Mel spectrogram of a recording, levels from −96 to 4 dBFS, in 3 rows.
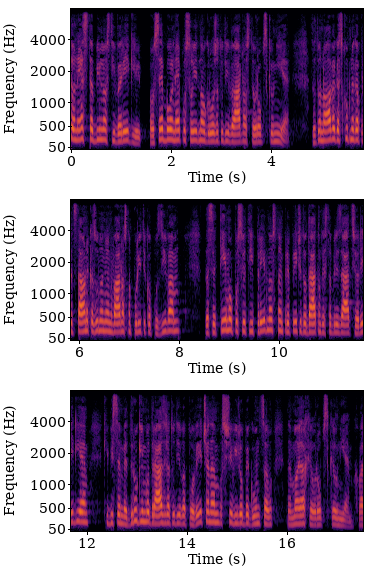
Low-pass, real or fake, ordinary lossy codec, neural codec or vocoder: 7.2 kHz; real; none; none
